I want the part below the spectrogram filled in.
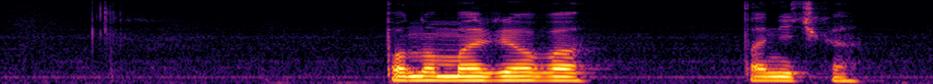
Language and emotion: Russian, neutral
